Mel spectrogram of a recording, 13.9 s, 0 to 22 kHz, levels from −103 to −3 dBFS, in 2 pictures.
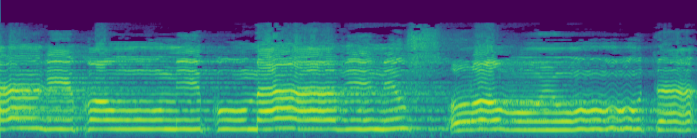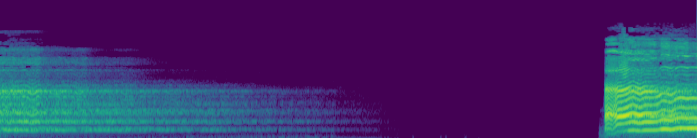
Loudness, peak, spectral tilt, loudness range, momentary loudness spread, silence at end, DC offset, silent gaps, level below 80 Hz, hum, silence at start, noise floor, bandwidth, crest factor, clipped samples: -16 LUFS; -2 dBFS; -2 dB/octave; 10 LU; 10 LU; 0 s; under 0.1%; 10.96-12.95 s; -70 dBFS; none; 0 s; -87 dBFS; 10.5 kHz; 16 dB; under 0.1%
